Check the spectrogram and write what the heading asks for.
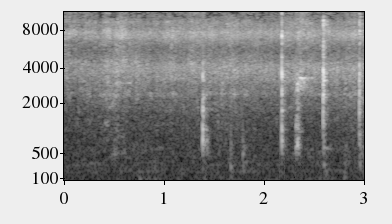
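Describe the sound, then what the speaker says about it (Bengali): Onions and green chilies frying with ginger-garlic paste give a soft, low sizzle, broken by a few sharp clicks and scrapes of a spoon stirring the pan. "এই যে আমার পেঁয়াজ কাঁচামরিচ মোটামুটি ভাজা হয়ে আসছে"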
